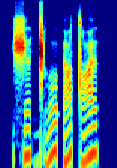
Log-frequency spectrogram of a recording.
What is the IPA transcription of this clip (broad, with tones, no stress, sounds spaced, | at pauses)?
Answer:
ʃ ə˩˧˩ ɡ͡ǁ o˩˥ ʔ ə˩˥ tˤ ə˩˥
